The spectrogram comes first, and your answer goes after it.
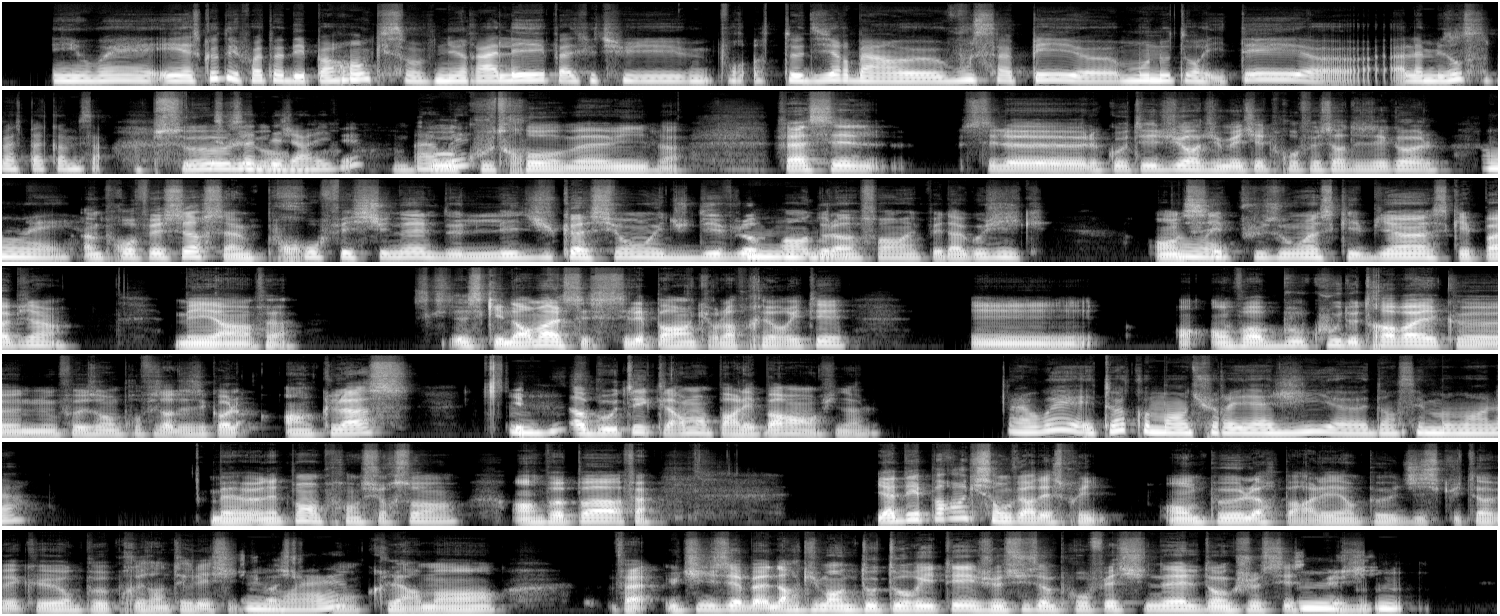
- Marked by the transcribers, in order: stressed: "Absolument"; stressed: "professionnel"
- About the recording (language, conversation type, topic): French, podcast, Comment la notion d’autorité parentale a-t-elle évolué ?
